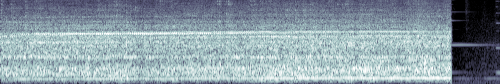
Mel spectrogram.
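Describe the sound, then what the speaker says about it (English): A hand mixer runs steadily on low speed through cake batter for a vanilla hot milk sponge cake, a constant motor whir with a faint tonal hum that cuts off abruptly near the end, leaving near silence. "we are going to mix or use a hand mixer on a very low speed"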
